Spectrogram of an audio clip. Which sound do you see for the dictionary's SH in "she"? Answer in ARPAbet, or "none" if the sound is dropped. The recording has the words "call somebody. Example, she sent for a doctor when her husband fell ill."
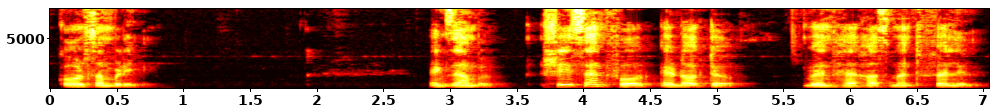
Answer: SH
